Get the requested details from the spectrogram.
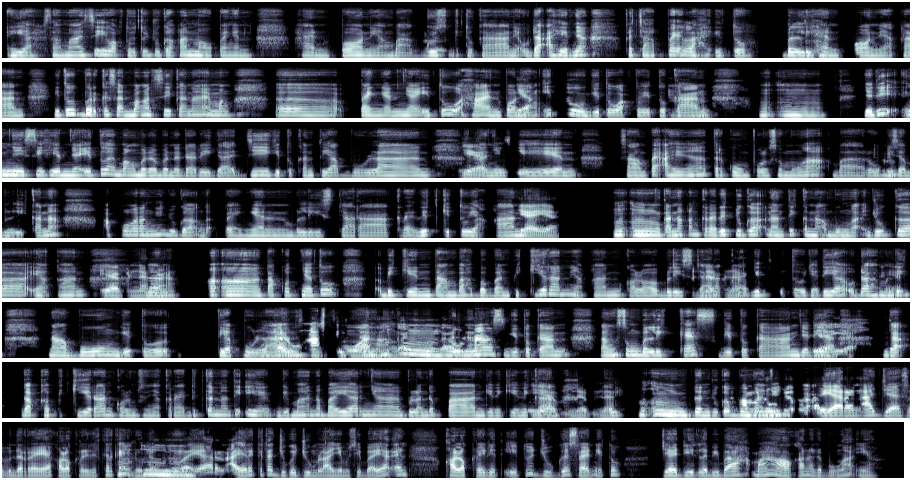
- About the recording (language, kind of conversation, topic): Indonesian, unstructured, Pernahkah kamu merasa senang setelah berhasil menabung untuk membeli sesuatu?
- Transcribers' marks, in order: unintelligible speech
